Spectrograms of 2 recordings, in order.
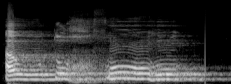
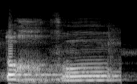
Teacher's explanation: یہاں پر یہ خا ہے، اس کو منہ بھر کے پڑھیں گے، تخفو نہیں پڑھیں گے بلکہ تخفو۔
